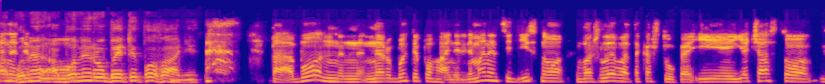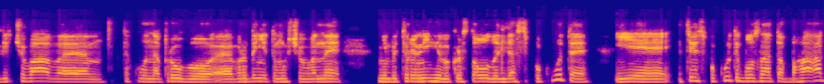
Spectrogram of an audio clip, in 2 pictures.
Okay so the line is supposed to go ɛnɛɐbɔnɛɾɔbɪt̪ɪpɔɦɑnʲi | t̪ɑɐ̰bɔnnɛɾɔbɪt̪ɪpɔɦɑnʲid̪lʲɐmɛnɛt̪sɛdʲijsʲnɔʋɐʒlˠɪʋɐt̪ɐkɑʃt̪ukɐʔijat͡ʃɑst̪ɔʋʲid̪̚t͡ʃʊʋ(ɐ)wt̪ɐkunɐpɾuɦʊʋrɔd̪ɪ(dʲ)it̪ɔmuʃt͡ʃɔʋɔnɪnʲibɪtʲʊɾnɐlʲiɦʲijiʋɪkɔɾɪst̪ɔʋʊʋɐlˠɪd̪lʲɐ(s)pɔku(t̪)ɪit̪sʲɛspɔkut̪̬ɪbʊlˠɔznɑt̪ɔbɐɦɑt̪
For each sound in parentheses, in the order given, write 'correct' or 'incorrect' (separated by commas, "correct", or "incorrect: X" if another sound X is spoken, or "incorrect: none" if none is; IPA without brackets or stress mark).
incorrect: ɑ, incorrect: nʲ, correct, correct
